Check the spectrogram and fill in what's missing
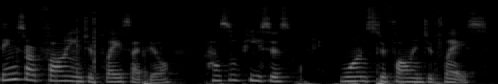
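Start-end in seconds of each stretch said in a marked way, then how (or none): none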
